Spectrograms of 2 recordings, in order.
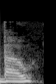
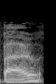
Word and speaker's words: BO: It's not pronounced bow and it's not spout bow. Um, who calls it bow? Everyone knows it's bo.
